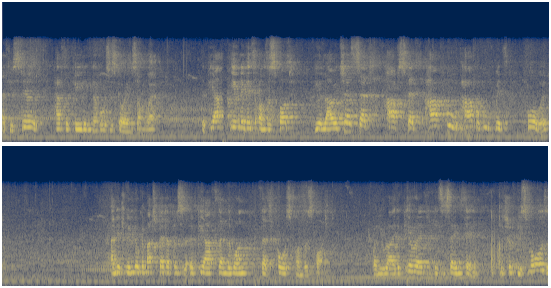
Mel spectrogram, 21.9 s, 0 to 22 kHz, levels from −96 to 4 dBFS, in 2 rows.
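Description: At 4.39 to 4.51 s the sound stretches into a held, fading tone before jumping ahead. This burst of packet loss was about 100 ms of lost audio, papered over by continuing the last sound.

At 15.99 to 16.03 s, 17.33 to 17.37 s and 19.03 to 19.07 s, brief smears or wobbles appear: short concealed packet loss, each filling about 20 ms of missing audio before blending back.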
